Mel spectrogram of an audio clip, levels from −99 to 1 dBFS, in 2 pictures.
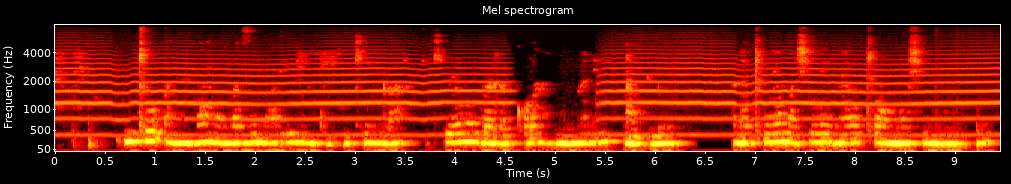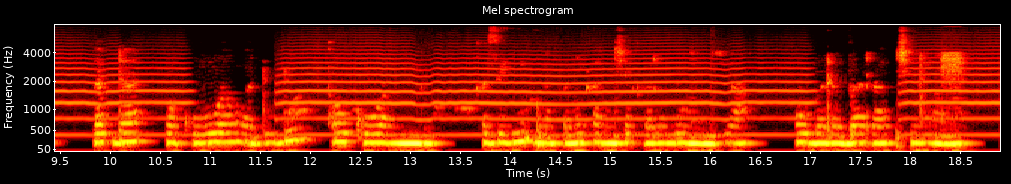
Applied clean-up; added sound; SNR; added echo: none; Trumpet; 17 dB; reverberation time 0.2 s.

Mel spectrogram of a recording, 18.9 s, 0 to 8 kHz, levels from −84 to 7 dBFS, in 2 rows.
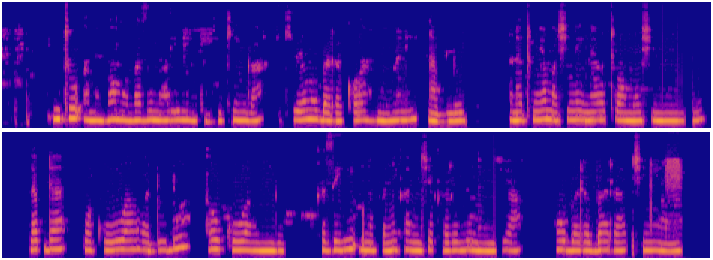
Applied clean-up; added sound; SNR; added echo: none; none; none; none.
